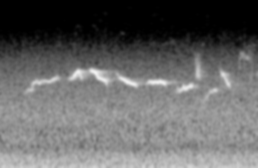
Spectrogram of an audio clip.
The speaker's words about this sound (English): It's now early April, and more cold and windy weather has arrived. But one morning I discover a migrating fox sparrow singing loudly from shrubs at the edge of my yard.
